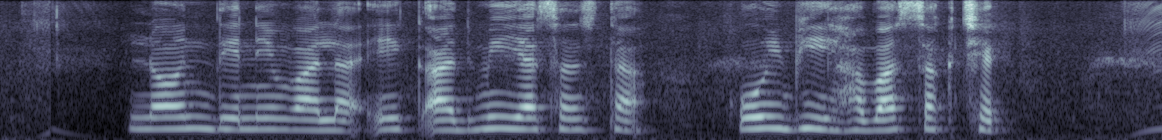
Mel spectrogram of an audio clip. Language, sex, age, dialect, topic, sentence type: Magahi, female, 18-24, Northeastern/Surjapuri, banking, statement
